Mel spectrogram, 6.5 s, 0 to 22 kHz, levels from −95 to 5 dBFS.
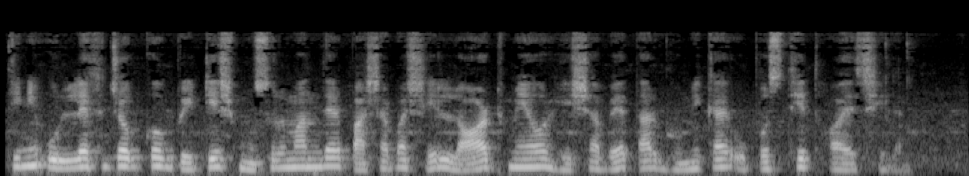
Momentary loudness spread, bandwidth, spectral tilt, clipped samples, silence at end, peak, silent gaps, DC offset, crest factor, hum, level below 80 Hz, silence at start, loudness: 8 LU; 11.5 kHz; -5.5 dB/octave; under 0.1%; 0.4 s; -6 dBFS; none; under 0.1%; 18 dB; none; -54 dBFS; 0.05 s; -25 LUFS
